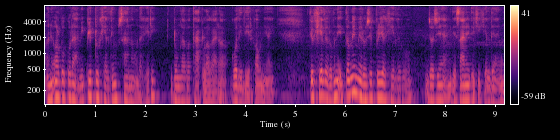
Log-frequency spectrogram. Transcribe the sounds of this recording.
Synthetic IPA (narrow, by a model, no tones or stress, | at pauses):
ʌ̰niʌrkokuɾaɦamipiʈːukʰeld̪iũsanoɦṵ̃d̪akʰeɾi | ɖʱuŋɡakʌt̪ʰa̰klʔʌ̰ɡa̰ḛɾʌ̰ɡolilḭrka̰wnḭɦʌ̰j | t̪jokʰelɦʌɾupʌniek̚d̪ʌmʌjmeɾot͡sʌĩprijʌkʰelʌɾuɦo̰ | d͡zot͡sʌĩɦa̰milesaned̪ekʰikʰḛld̪ea̰jõ̰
